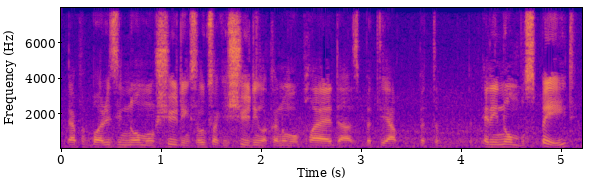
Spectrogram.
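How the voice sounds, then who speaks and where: Man, casual driving vlog, rambling with fillers, middle pitch, loud road noise from inside a car. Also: level tone, fast talker. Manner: rambling, full of fillers and restarts. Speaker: game developer and channel host.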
